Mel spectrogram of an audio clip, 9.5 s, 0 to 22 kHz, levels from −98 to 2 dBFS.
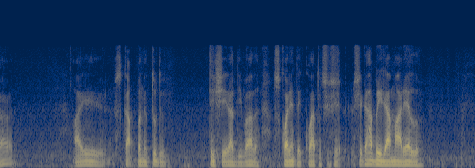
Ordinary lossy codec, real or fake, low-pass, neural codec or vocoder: none; fake; 7.2 kHz; codec, 16 kHz, 2 kbps, FunCodec, trained on Chinese and English, 25 frames a second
